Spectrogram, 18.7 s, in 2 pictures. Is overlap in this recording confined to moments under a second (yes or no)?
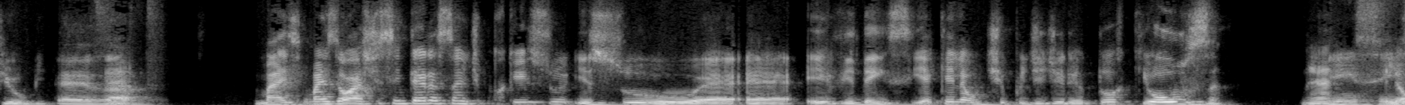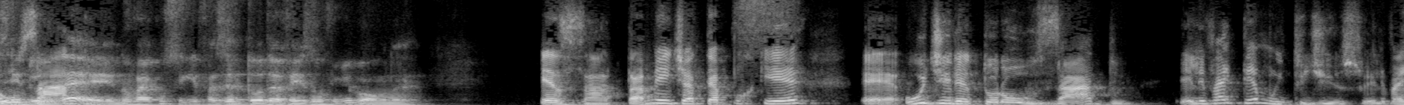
no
